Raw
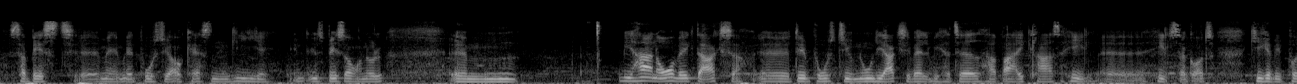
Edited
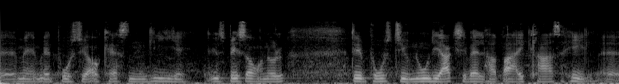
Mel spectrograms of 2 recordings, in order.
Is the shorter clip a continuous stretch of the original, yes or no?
no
